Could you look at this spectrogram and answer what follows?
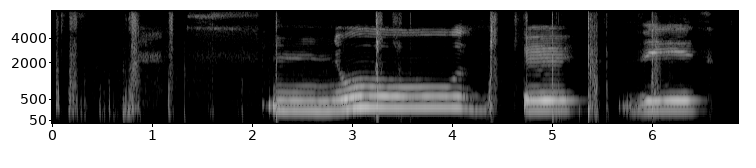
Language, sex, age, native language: Icelandic, male, 6, Icelandic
